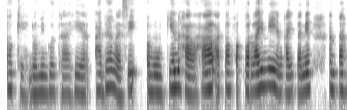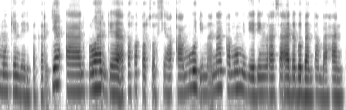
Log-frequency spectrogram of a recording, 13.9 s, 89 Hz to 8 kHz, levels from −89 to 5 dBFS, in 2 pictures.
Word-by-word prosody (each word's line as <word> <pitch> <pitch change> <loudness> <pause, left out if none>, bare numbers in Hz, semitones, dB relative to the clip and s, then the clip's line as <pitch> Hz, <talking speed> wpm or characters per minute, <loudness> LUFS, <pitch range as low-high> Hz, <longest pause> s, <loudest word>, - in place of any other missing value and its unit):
Oke, 205 -2 -8 0.2
2 180 0 -3
minggu 185 +1 -5
terakhir. 180 0 -7 0.2
Ada 200 +1 -6
nggak 180 -6 -2
sih, 205 +2 -2 0.2
eee, - - -2
mungkin 185 +4 0 0.2
hal-hal 190 +3 +4
atau 195 +2 -3
faktor 195 0 0
lain 215 +3 +6
nih, 240 0 +6
yang 190 - -4
kaitannya 185 +2 0 0.4
entah 205 -1 -1
mungkin 190 -1 -3
dari 165 -1 -5
pekerjaan, 190 - +1
keluarga, 195 -4 +5
atau 175 +3 -7
faktor 195 -3 -5
sosial 180 0 -9
kamu, 180 +4 -3 0.2
di - - -5
mana 195 +3 -6 0.2
kamu 200 +1 -2 0.2
menjadi 170 -1 0 0.2
ngerasa 175 +1 -1
ada 170 0 +4
beban 165 -1 +5
tambahan? 165 -1 -4
185 Hz, 145 wpm, -26 LUFS, 175-200 Hz, 0.4 s, lain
